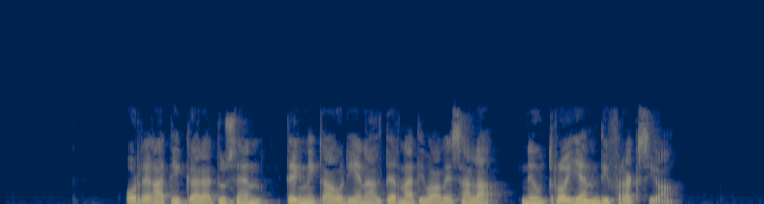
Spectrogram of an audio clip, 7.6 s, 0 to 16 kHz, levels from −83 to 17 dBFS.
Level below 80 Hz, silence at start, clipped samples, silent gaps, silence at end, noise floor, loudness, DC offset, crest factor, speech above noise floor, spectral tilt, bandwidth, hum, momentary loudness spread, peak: -62 dBFS; 1.25 s; under 0.1%; none; 0.9 s; -76 dBFS; -19 LUFS; under 0.1%; 16 dB; 59 dB; -6 dB/octave; 7.6 kHz; none; 9 LU; -4 dBFS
